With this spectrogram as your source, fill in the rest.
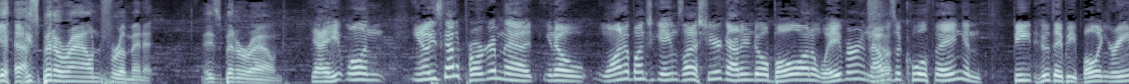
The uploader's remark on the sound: live from Howie's for two MNF Games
